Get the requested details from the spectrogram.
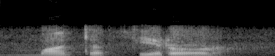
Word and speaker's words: Montefiore: This is how historian Simon Sebag Montefiore, that's how you pronounce it, the scion of the elite British Jewish family, describes the scene during the Holodomor.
